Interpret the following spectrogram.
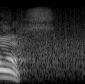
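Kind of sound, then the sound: crowd, audience applauding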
